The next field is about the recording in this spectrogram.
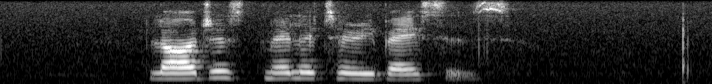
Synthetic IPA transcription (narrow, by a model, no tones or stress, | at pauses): lɑːd͡ʒəstmɪlətʰəɹibeɪsɪ̰z̥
